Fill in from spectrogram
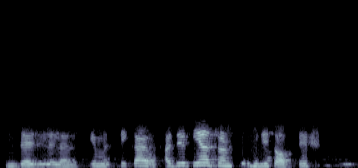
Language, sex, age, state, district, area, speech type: Sindhi, female, 30-45, Gujarat, Surat, urban, conversation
